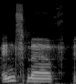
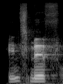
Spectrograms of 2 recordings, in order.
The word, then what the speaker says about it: Innsmouth: Innsmouth oder Innsmouth ist übrigens so ein Tomato-Tomato-Ding. Also keine Ahnung, wie die Stadt nun ganz genau ausgesprochen wird. Ich orientiere mich da mal an Plymouth und unterm Strich ist die Stadt ja effektiv.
